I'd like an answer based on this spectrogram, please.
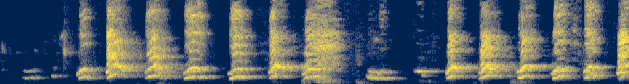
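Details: Indoor puppy pen holding five blenheim Cavalier King Charles Spaniel puppies born at New Year: a rapid run of high, sharp puppy barks, about four per second, steady and insistent throughout.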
